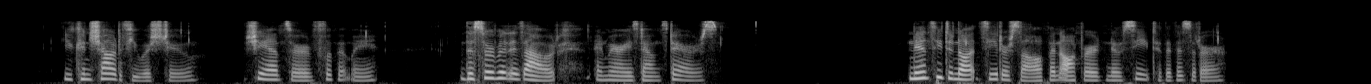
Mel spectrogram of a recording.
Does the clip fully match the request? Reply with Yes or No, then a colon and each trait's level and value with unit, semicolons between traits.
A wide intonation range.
No: average, 4.6 semitones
